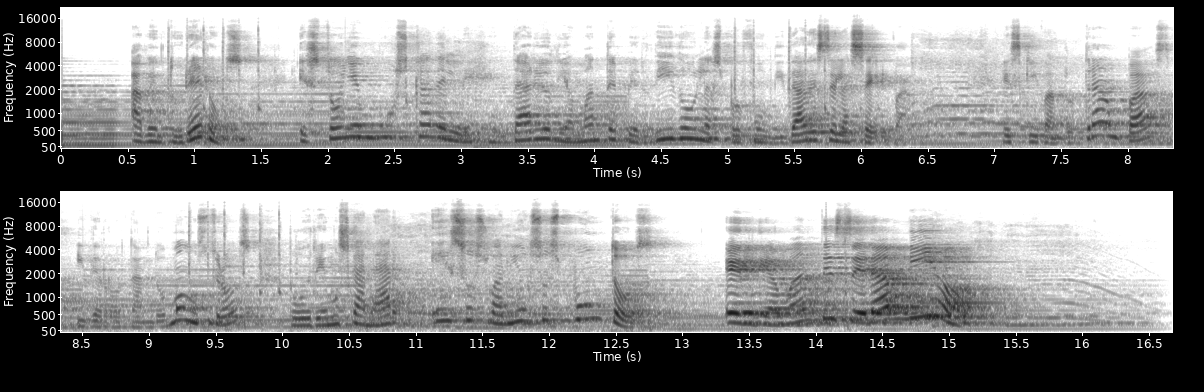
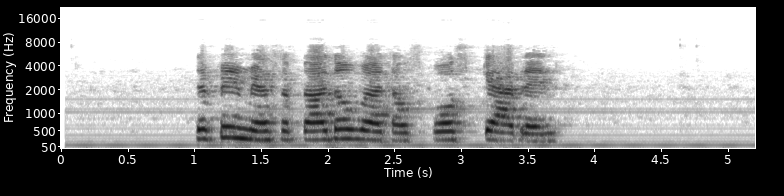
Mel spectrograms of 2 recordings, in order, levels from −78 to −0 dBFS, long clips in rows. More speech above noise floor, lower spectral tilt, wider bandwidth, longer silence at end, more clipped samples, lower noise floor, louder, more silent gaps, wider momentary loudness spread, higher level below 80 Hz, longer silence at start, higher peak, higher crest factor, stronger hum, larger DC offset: second, 24 dB vs 30 dB; about the same, -4 dB/octave vs -4.5 dB/octave; first, 16.5 kHz vs 7.8 kHz; second, 0.2 s vs 1.5 s; neither; about the same, -44 dBFS vs -43 dBFS; second, -21 LUFS vs -13 LUFS; neither; first, 17 LU vs 7 LU; about the same, -56 dBFS vs -58 dBFS; second, 0 s vs 1 s; about the same, -2 dBFS vs 0 dBFS; first, 20 dB vs 14 dB; neither; neither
